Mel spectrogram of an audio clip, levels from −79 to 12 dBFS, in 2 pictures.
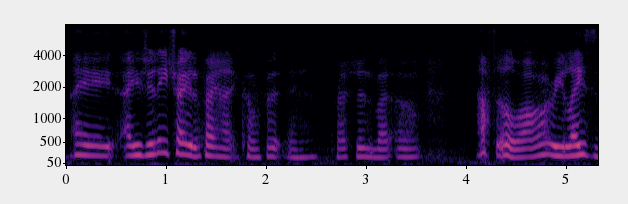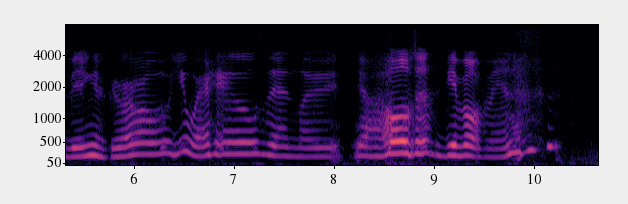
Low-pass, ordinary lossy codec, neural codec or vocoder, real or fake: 7.2 kHz; none; codec, 16 kHz in and 24 kHz out, 0.9 kbps, LongCat-Audio-Codec, four codebook decoder; fake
